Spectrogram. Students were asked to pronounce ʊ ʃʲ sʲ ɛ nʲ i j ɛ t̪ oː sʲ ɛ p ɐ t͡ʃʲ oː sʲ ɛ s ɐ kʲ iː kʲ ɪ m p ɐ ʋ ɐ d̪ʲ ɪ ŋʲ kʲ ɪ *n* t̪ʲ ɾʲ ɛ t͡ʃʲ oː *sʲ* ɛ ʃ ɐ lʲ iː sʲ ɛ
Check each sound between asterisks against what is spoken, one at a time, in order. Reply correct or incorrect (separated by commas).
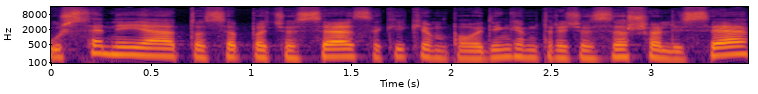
incorrect, correct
